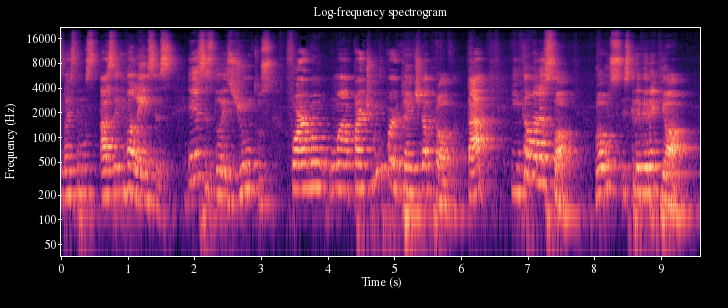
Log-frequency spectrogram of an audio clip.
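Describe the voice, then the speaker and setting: A woman teacher explaining logic at a whiteboard, often checking in with the class and slowing down to stress key terms. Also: mid-range voice. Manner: addresses class as "gente", checks with "tá?"; slows down to stress key words. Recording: very echoey room, mic far off.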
